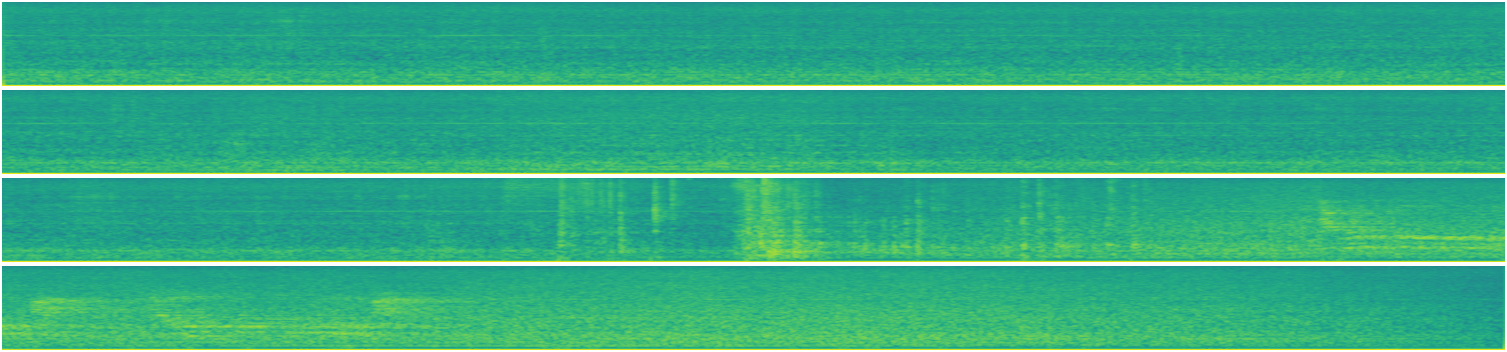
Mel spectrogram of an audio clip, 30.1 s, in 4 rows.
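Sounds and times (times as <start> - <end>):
faint high whine: 0.0 - 30.0
train interior rush: 17.1 - 29.4.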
